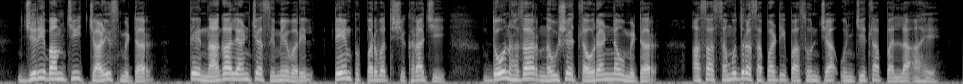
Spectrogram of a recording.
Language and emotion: Marathi, neutral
